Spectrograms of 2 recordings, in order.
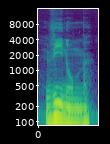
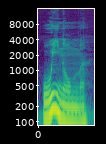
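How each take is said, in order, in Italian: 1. Si pronuncia alla maniera ecclesiastica all'italiana. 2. Si pronuncia alla maniera latina classica. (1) "non vinum"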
